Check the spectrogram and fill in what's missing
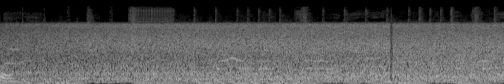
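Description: Than Sawan waterfall in Phu Nang National Park, Phayao, gives a steady, loud, broadband rush of falling water that stays constant throughout with no talk over it.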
